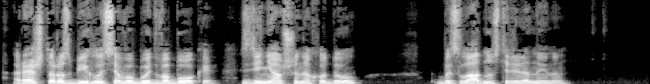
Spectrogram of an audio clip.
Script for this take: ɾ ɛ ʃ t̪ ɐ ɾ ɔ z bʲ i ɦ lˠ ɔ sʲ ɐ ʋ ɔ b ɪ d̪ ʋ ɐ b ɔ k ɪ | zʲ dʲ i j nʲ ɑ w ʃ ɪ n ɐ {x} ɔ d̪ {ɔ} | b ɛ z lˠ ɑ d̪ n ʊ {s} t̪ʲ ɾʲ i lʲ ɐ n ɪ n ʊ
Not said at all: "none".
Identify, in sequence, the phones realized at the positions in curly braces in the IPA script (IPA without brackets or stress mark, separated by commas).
x, u, s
